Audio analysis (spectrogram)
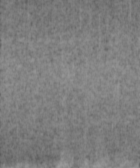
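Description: Thunder rumbles low and steady beneath driving rain in a stormy S.T.A.L.K.E.R. Clear Sky game world, a brief continuous roll with no voices.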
